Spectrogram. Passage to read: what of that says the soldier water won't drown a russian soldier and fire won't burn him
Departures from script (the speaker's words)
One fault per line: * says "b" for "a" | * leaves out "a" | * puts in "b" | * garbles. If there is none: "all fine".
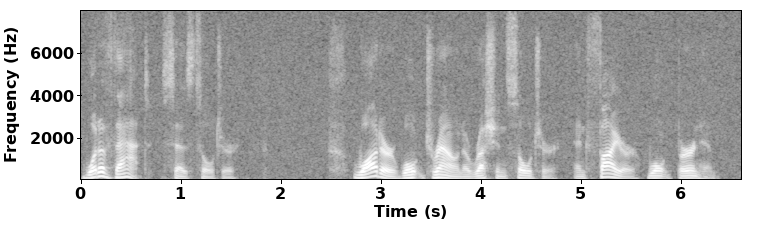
* leaves out "the"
